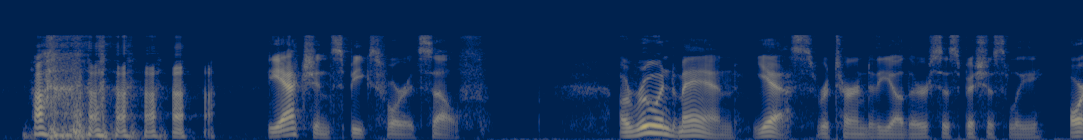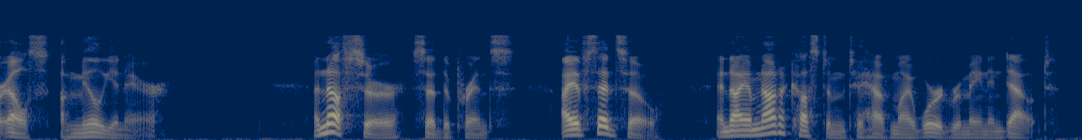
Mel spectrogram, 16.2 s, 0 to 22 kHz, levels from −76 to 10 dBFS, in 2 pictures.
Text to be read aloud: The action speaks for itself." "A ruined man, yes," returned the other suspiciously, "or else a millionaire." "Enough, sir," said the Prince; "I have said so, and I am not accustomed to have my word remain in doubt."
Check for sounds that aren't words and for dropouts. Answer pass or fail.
fail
